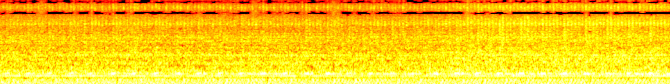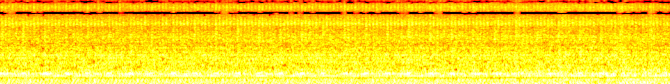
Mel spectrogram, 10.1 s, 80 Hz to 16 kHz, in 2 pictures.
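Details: 2011 Dodge Journey 3.6 V6 after lifter and rocker replacement, shortly after a cold start: steady, even idle with a smooth low hum and no top-end ticking; the earlier tick is gone and the engine runs normally.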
